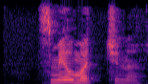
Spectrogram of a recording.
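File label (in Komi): "смелмӧдчыны", Komi, female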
